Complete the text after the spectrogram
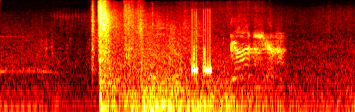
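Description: A tank cannon fires with a loud boom that rings out.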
